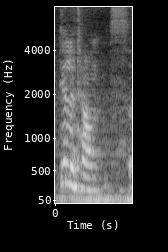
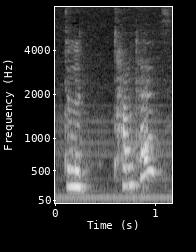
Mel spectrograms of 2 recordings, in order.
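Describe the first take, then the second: First: Dilettantes said lower with a final fall; settled pronunciation. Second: Dilettantes? tried slowly with a questioning rise; unsure pronunciation. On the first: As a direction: commit to Dilettantes with a falling close. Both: Shown as a demonstration. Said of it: "I can't tell if that's right".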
